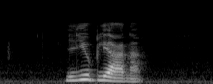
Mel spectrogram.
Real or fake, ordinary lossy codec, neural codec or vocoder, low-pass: real; none; none; 7.2 kHz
